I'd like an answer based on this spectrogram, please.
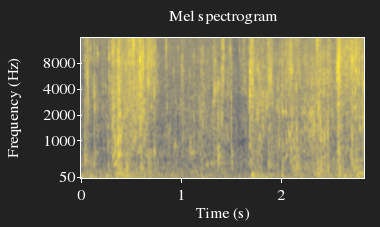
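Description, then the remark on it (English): Oars dip and pull through water in a steady rhythm as a small firefighters' rowboat is rowed across the lake of a cistern in Paris, with soft splashes and trickling drips, no voices present. “We're going to use one of the firefighters' boats. We're rowing across the lake?”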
